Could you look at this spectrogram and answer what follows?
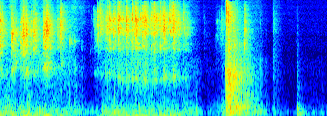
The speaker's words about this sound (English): Wow, those dice still fucked you. Mm-hmm. Same red dice, rolling like shit.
